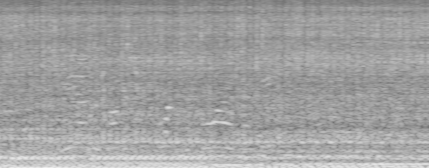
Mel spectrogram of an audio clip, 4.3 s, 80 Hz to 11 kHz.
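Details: 1944 Chevy Blitz WW2 army truck, first run in 30 years after fuel-quality problems fixed with fresh petrol and working pump: steady, even low idle with no misses, stumbles or surging; running cleanly.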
